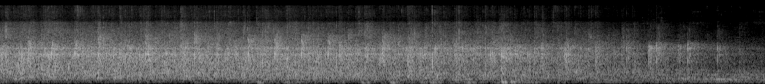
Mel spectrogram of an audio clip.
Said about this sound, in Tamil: அனைவருக்கும் வணக்கம் ஒரு கர ஒலியுடன் மீண்டும் நம்ம இளைஞர்கள் ஒரு உற்சாகமான வரவேற்புகிறோம்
